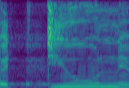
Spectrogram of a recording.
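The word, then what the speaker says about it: tune: यू के बाद अगर एक अक्षर छोड़ने के बाद इ लिखा हो तो यू के रूप में क्यूब, ट्यून, म्यूट, क्यूट, ब्यूट।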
